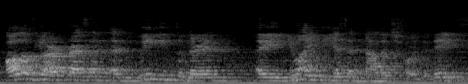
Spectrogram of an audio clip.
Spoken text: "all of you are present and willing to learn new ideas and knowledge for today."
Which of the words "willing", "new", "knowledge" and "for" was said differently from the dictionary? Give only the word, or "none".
willing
